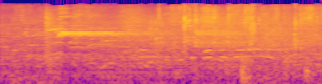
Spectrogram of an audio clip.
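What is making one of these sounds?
Hockey sticks clack against the ice and the puck in an echoing indoor rink.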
